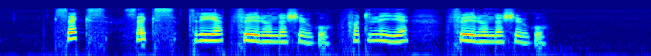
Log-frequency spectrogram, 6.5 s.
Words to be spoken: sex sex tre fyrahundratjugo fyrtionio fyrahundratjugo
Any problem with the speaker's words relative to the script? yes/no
no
